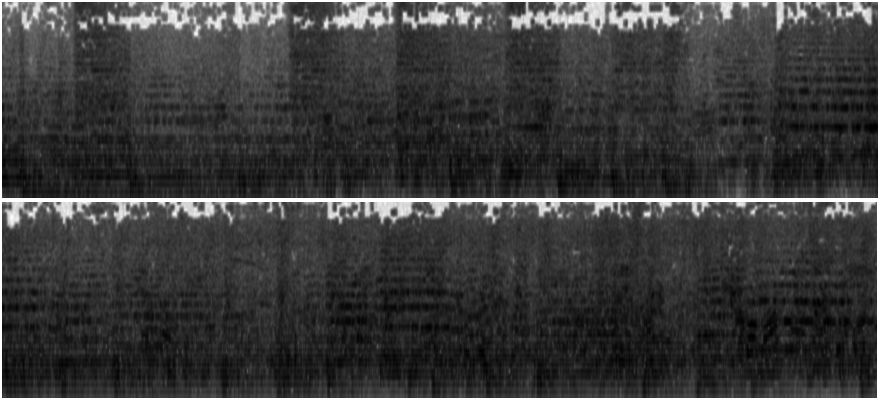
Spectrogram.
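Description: Brass band with sousaphones playing a tune, with the voices of a crowd underneath.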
